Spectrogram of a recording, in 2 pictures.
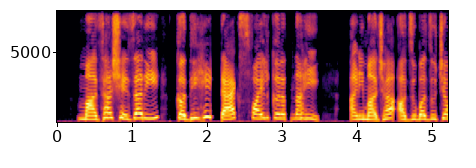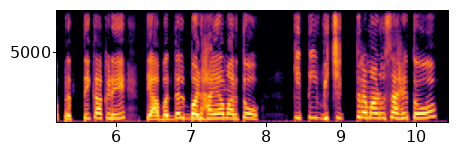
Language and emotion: Marathi, disgusted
